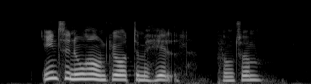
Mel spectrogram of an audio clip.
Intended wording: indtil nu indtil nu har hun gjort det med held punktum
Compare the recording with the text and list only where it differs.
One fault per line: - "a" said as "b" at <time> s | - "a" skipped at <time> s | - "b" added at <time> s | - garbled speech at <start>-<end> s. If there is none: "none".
- "indtil nu" skipped at 0.9 s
